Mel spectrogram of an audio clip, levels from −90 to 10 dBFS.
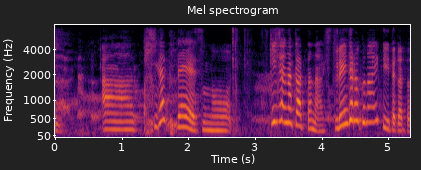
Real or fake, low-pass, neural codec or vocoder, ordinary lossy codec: fake; 7.2 kHz; codec, 16 kHz, 4 kbps, FunCodec, trained on LibriTTS, 50 frames a second; none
